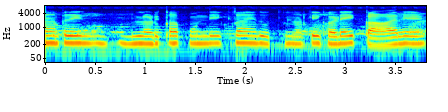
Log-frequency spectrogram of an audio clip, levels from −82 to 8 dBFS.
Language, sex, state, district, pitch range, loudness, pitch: Hindi, female, Uttar Pradesh, Lucknow, 210-220 Hz, -17 LUFS, 215 Hz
